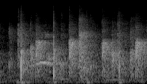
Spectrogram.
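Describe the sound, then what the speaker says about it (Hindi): A school class claps for a school, a short burst of several quick, uneven hand claps close by, fairly quiet, with a little talk mixed in. "ललिता पब्लिक के लिए तालियां"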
